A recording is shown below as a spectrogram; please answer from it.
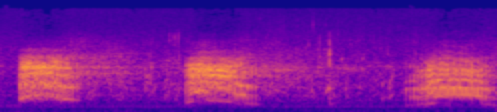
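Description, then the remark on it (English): A great blue heron gives its territorial call, used to challenge and scare away intruders, including other great blue herons: three loud, harsh, raspy squawks, each about half a second long, separated by short pauses, with no other sounds around them. “The herons challenge and scare away intruders, including other great blue herons, by sounding this call.”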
